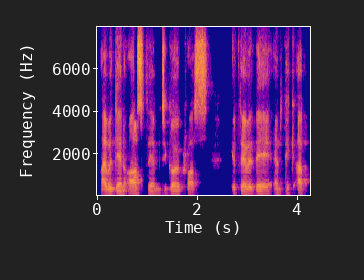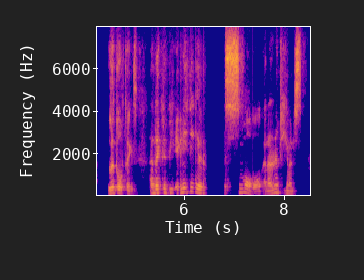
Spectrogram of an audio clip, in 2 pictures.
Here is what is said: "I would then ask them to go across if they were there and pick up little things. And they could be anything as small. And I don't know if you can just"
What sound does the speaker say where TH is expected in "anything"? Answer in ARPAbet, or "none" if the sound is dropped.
TH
